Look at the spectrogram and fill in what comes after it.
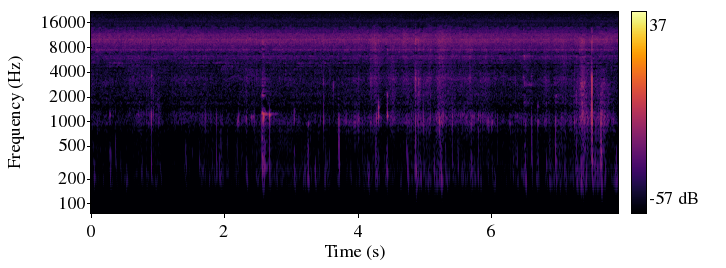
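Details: Stomach growling after eating a lot, with stomach pain, during belly massage to aid digestion: soft, frequent gurgles and squelches over several seconds; active bowel sounds (borborygmi).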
